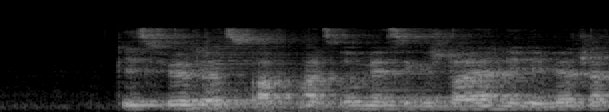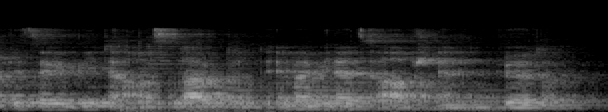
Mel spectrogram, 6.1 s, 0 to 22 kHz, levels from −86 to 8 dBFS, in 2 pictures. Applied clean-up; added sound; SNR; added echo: neural separator model SepFormer DNS4.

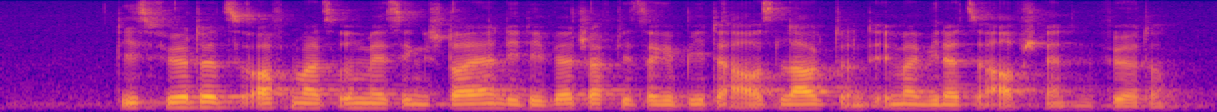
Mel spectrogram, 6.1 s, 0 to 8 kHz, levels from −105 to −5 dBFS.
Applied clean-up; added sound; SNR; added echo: none; none; none; none.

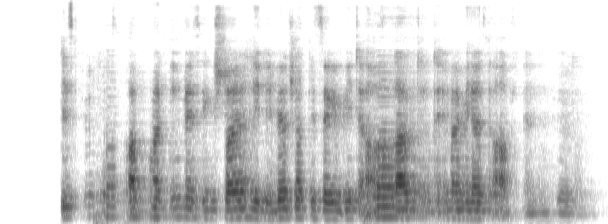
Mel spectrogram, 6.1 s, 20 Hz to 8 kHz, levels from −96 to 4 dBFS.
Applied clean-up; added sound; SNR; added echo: neural mask model DeepFilterNet 3.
